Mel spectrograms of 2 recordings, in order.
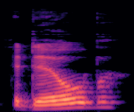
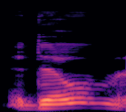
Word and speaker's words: Idlib: in the province of Idlib? Idlib, is how you say it? I think it's actually Idlib. It's a weird way to do that, but it's an Arabic, so yeah.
